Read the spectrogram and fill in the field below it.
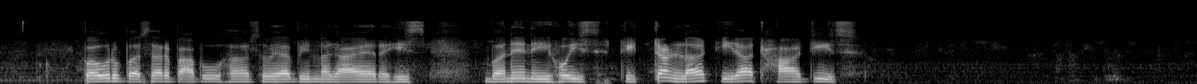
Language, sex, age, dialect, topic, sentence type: Chhattisgarhi, male, 18-24, Western/Budati/Khatahi, agriculture, statement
